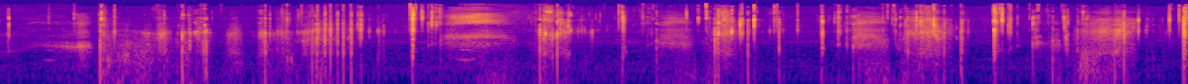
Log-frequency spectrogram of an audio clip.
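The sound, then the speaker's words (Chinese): Someone eats crunchy food, with many crisp bites and crunching chews in an irregular rhythm. The crunches are soft overall, each one sharp, with no talking. “好想吃一口呢，可以吗？要不说话啊，那我就吃了。”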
